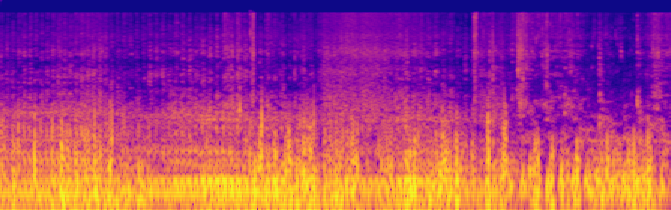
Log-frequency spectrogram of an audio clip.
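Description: Small outrigger boat's engine running with a steady low hum, with water slapping and knocking against the hull. The engine hum fades about four seconds in.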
